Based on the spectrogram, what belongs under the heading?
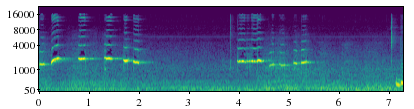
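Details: Tame cockatiel singing a tune, 'Atirei o pau no gato', not very in tune, only when it feels like it. A quick phrase of clear whistles is followed by a quiet gap, then a second shorter whistled phrase.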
